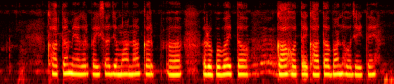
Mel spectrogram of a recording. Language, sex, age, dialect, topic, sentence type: Magahi, female, 18-24, Central/Standard, banking, question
